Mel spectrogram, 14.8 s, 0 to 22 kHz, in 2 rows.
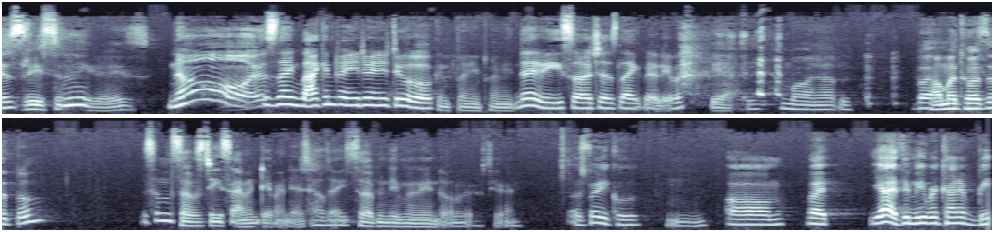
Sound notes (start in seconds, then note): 5.2 chuckles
